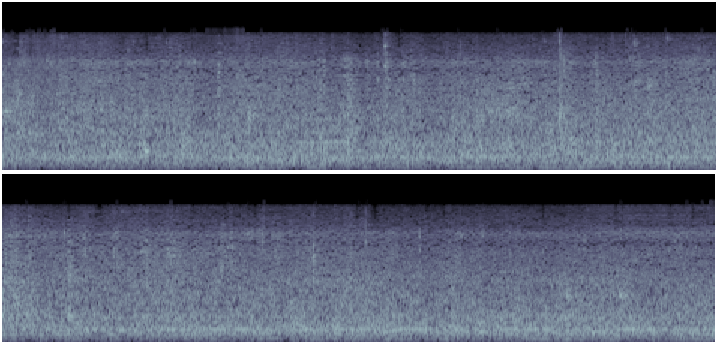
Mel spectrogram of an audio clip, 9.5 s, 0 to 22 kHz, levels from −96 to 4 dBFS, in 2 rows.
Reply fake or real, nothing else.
real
